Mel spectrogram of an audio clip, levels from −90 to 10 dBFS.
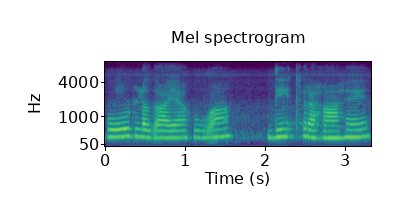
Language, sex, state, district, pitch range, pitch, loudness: Hindi, female, Maharashtra, Gondia, 210-235 Hz, 220 Hz, -17 LUFS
